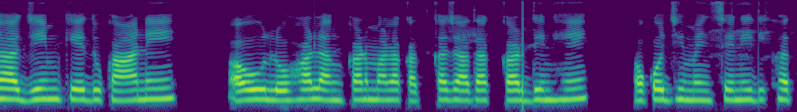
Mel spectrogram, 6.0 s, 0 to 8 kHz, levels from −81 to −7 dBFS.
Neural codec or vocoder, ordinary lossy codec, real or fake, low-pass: none; none; real; none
